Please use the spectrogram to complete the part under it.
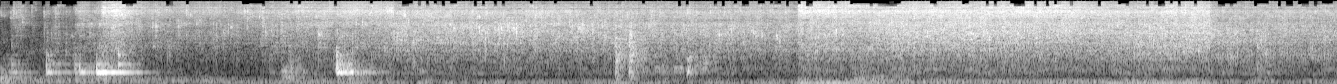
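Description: Chopped medium onion frying in hot oil in a pan with dried red chillies and a pinch of turmeric, a steady close sizzle and crackle with a few brief stirring clinks and no talking.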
